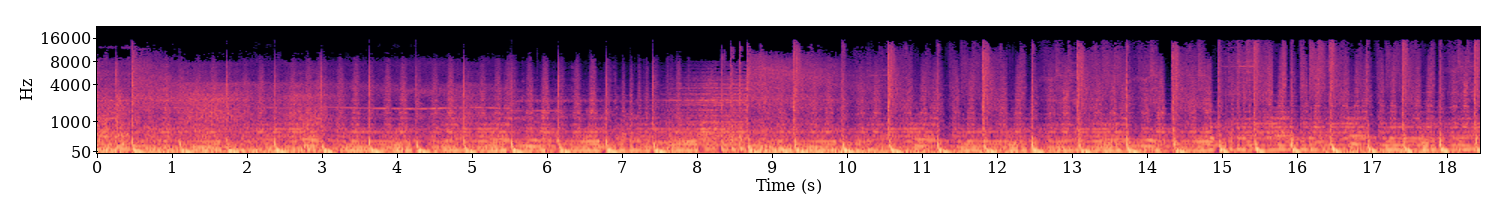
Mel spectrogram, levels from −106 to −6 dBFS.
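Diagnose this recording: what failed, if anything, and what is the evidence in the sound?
From 14.85 s to the end of the clip at 18.44 s there is a section at the wrong speed. The sound runs 1.31 times fast and rises by about five semitones, with tempo and pitch jumping together at one instant. The likely cause is an editing or playback stage clocking that stretch at the wrong rate. On a spectrogram every harmonic band steps up by the same ratio at 14.85 s, and on the waveform the cycles and envelopes compress in time.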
